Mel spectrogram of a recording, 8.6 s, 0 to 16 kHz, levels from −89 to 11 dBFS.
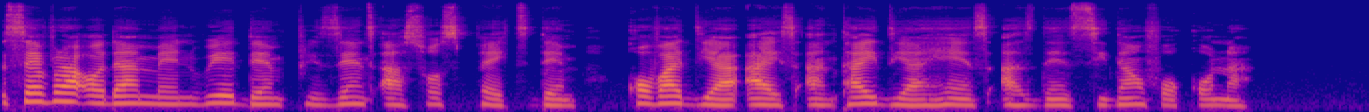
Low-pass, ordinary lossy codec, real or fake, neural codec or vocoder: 14.4 kHz; none; real; none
